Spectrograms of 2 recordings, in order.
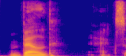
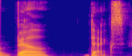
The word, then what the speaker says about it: Beldex: new project that's called belt x or bell decks um the pronunciation is up to you it's objective uh whether you want to whichever way you want to pronounce it but in this video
